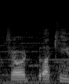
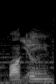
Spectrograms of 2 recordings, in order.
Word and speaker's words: Joaquin: guy who did the Joker in the Joker jockey Felix how's it pronounced Joaquin Phoenix watching yeah and I want to know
